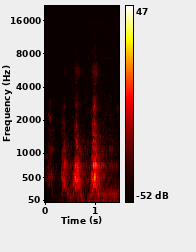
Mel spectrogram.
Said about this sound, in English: A rambunctious mix of German Shepherds, Poodle Puppies, Chihuahuas, and more are all interacting with each other at Dog Jack's, a kennel and doggy daycare south of Jackson. Do you ever get sick of the barking or not? You just tone it out.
